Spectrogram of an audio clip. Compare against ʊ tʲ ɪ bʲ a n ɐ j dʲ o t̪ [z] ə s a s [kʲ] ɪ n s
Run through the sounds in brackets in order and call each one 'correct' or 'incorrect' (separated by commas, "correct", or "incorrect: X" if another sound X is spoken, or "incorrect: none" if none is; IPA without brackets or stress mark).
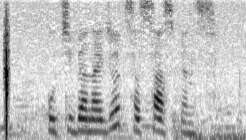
incorrect: s, incorrect: pʲ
